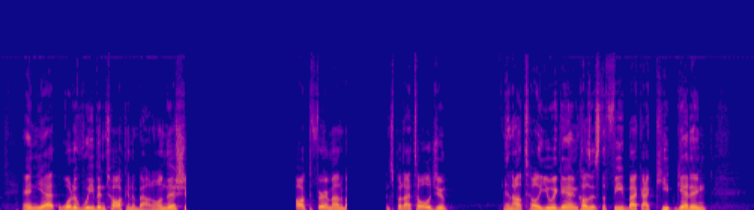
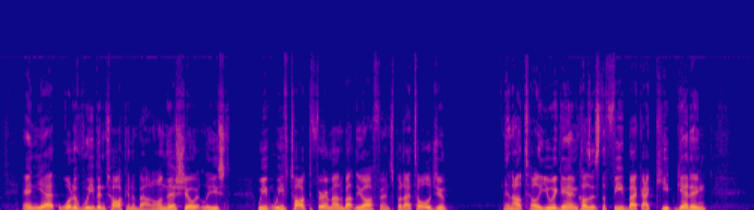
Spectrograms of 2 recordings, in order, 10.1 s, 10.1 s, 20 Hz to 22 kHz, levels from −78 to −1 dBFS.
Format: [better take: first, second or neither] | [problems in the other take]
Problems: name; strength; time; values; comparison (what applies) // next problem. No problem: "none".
second | audio cutting out; at 2.5 s for 1.5 s and at 4.5 s for 0.5 s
